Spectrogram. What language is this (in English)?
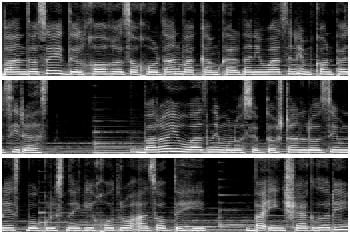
Persian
